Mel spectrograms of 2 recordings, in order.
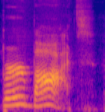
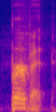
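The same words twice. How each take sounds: First: The second syllable sounds like 'bot'. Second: The second syllable sounds like 'bit'. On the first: The speaker calls it wrong. "it's not burbot" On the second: The speaker calls it right. "Like ribbit"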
